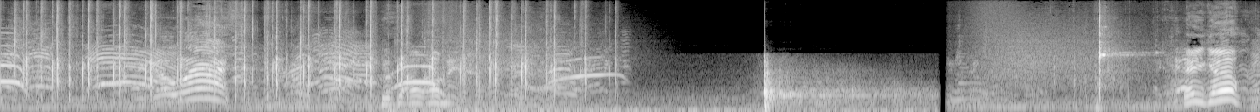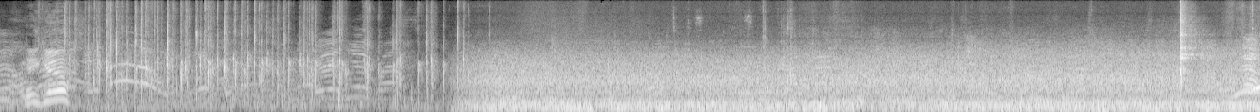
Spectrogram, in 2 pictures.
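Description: Spectators' voices calling out, then, about a third of the way in and after a lull, a single sharp crack typical of a metal bat hitting a pitched baseball, followed by more calls of encouragement. In the last third a steady loud rush of noise takes over.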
